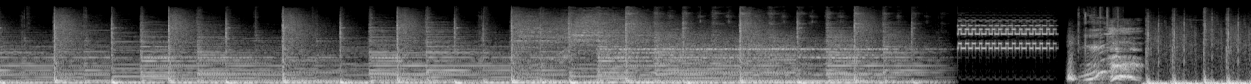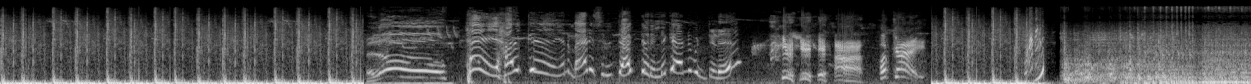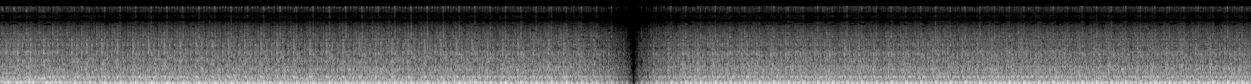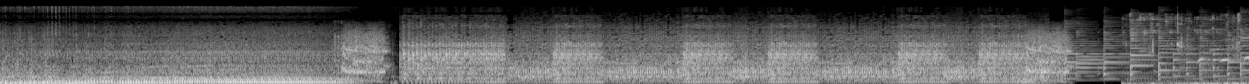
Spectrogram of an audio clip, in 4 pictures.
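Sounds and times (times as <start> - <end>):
tractor engine revving: 23.1 - 48.4.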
